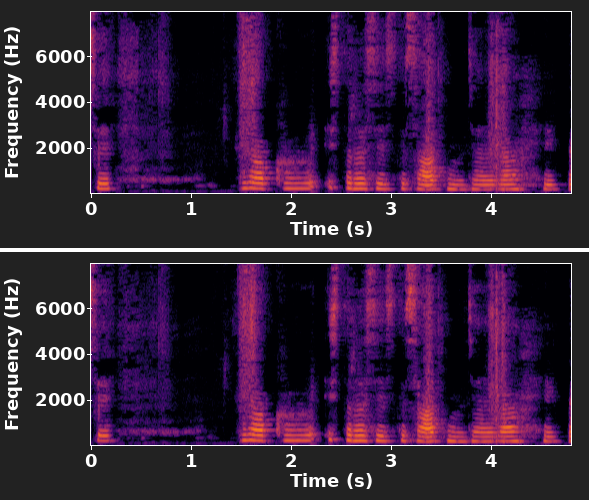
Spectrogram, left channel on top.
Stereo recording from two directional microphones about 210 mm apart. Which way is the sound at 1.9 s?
15° left (ahead or behind).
